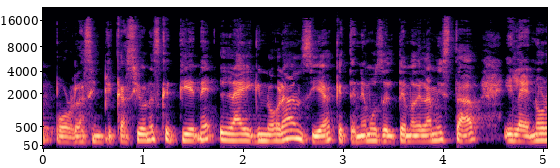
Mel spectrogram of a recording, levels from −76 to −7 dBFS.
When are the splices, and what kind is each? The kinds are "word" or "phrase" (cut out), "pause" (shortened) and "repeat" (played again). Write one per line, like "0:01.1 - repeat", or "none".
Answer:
none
